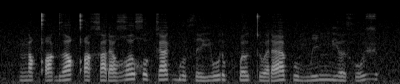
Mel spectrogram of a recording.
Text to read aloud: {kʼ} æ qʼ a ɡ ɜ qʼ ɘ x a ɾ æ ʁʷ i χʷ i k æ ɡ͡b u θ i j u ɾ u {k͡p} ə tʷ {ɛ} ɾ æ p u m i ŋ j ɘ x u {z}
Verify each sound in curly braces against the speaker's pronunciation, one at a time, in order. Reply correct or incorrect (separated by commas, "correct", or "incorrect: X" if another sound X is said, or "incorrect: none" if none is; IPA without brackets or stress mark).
incorrect: ŋ, correct, incorrect: æ, incorrect: ʒ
